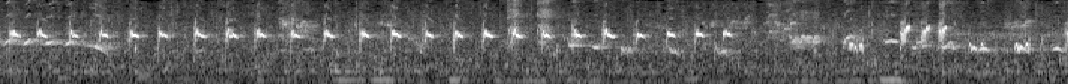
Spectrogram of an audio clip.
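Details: Greater green leafbird during running-water therapy, repeating sharp high notes steadily, about two or three each second, then breaking into varied twittering chirps.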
